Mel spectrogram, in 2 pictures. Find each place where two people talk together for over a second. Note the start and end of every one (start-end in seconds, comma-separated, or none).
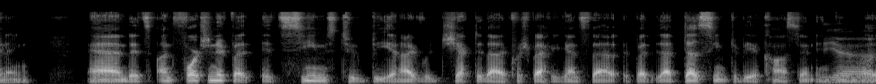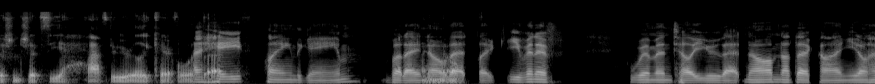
none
